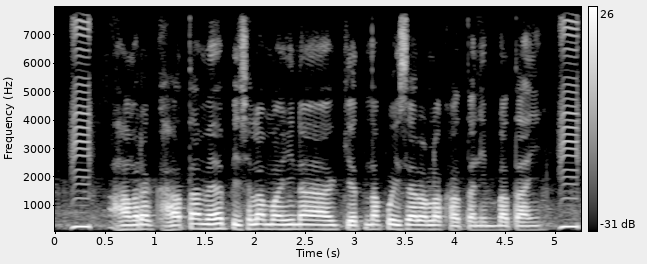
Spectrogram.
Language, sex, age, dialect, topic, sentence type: Bhojpuri, male, 25-30, Northern, banking, question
